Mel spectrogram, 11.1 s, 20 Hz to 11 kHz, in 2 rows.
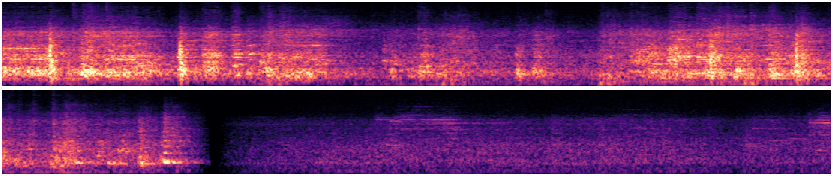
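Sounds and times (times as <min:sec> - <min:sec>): train wheels rumbling on rails: 0:00.0 - 0:06.9.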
